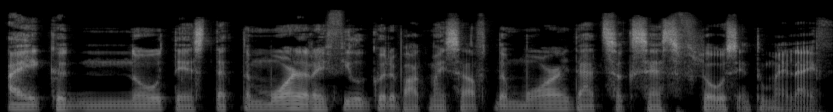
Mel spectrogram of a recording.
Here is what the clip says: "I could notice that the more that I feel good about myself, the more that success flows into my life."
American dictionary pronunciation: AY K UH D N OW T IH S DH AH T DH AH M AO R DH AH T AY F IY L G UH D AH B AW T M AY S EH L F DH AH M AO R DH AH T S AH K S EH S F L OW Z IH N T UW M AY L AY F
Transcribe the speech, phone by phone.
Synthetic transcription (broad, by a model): AY K UH D N OW T IH S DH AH T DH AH M AO R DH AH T AY F IY L G UH D AH B AW T M AY S EH L F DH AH M AO R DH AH T S AH K S EH S F L OW S IH N T UW M AY L AY F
